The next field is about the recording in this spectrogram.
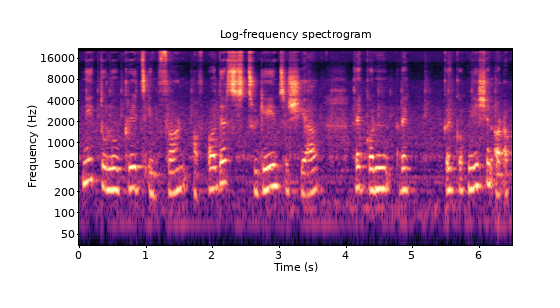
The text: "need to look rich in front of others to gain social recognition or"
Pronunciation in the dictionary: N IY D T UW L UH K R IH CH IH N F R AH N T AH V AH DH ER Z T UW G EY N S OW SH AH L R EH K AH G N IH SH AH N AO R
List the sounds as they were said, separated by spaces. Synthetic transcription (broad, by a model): N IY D T UW L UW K R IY S IH N F R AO N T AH F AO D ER S T UW G EY N S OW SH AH L R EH K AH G N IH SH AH N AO R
